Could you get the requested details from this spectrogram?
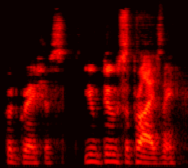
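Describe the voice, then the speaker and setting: A wry, playful young prince. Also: male voice, fairly high pitch, big pitch swings, normal speed, noisy background. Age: young adult. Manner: wry, playful and well-spoken. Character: kind young prince, bored with royal life. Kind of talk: storybook record acting.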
